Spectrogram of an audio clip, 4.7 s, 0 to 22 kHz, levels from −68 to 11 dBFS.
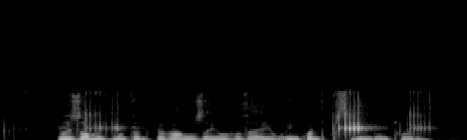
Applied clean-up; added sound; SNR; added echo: neural mask model RNNoise.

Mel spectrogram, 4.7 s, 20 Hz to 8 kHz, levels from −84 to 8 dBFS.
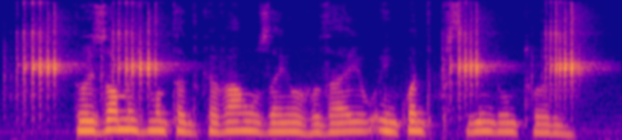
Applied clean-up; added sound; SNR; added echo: none; Wood / Percussion / Frog; 1 dB; none.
